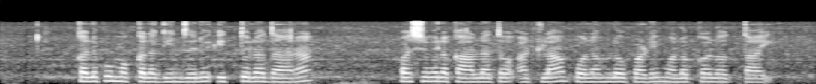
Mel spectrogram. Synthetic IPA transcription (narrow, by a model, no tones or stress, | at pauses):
kɐlupumɔkːɐlɐɡiɲd͡ʒɐluʔit̪ːulɐd̪aːɾaː | pɐʃuʋulɐkaːlːɐt̪o̞ːʔɐʈlaːpɔlɐmlo̞ːpɐɽimɔlɐkːɐlɔt̪ːaːjḭ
